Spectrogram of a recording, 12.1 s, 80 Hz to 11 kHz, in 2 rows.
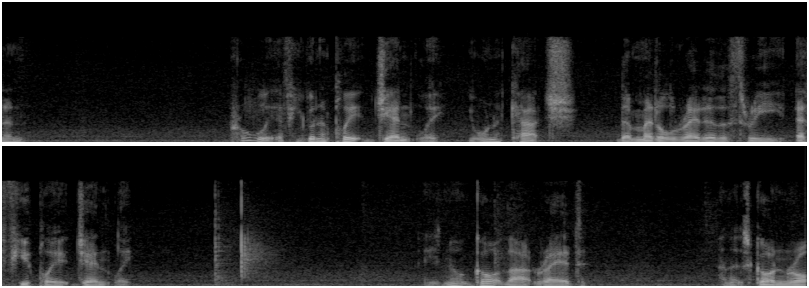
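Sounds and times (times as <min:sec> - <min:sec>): snooker balls clicking: 0:07.6 - 0:08.2.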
